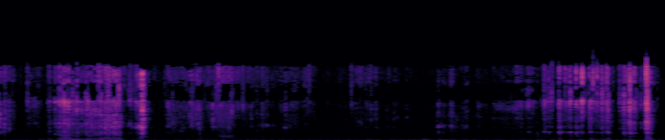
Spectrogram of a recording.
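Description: A knife blade scrapes and cuts flakes from a pale green solid bar of soap held in the palm. Soft, bright, dry scraping and tearing sounds come in bursts, with a couple of sharper clicks as the flakes come away.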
